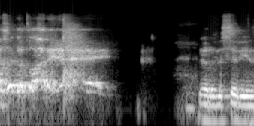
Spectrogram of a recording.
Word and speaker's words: Musokotwane: Musokotwane. Exactly right. Yeah, you got it. Musokotwane.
